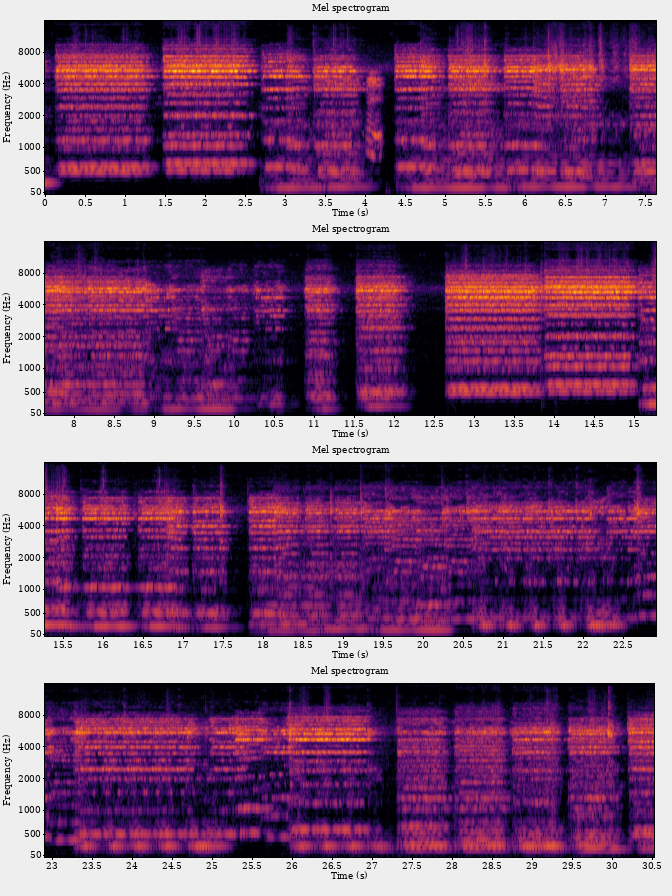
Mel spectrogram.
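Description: Portable electronic keyboard played as a four-hand duet: held chords and melody notes over a stepping bass line, each note sustained evenly. The playing breaks off briefly near the middle, then resumes.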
